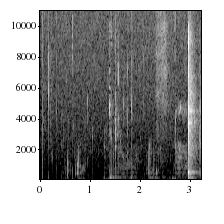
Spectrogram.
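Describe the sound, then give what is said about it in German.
Faint wet mouth sounds as someone takes a quick sip of a drink: soft clicks and swallowing noises over a low background hiss, with one sharper click near the end. “Ich trinke mal kurz einen Schluck.”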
